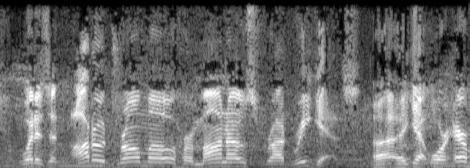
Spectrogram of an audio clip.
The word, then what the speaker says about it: Hermanos: is it autod dromo Hermanos Rodriguez uh yeah or a monos as they would say the H is silent in Spanish and I struggle with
